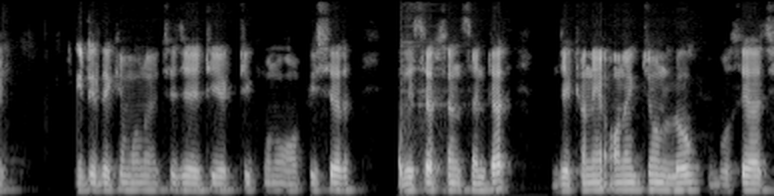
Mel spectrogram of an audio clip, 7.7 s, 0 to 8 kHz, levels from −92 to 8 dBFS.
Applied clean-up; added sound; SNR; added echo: neural separator model SepFormer DNS4.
